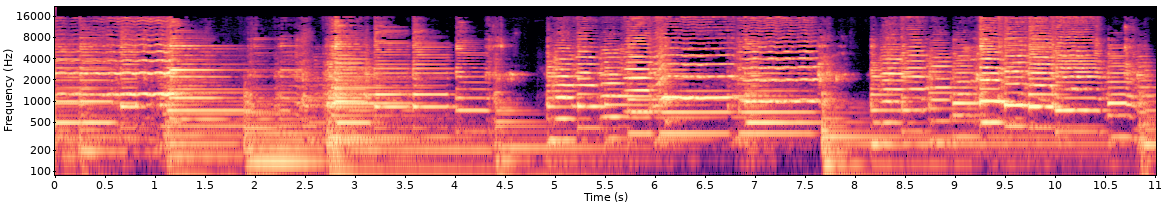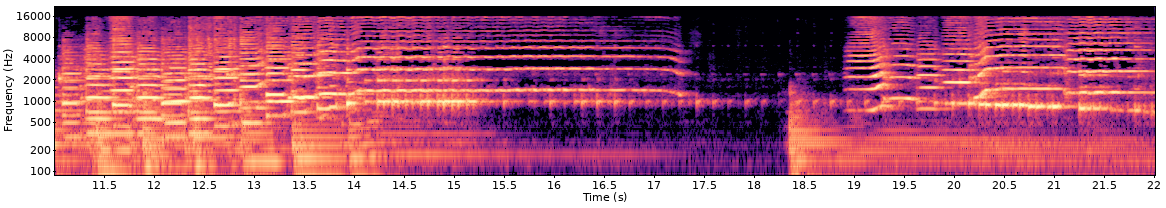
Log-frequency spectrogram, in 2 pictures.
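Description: Free-improvised acoustic trio of violin, guitar and double bass playing busy plucked and bowed notes. About two-thirds through, a long held high note fades into a brief near-silence, then sliding bowed notes and low bass notes come back in.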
